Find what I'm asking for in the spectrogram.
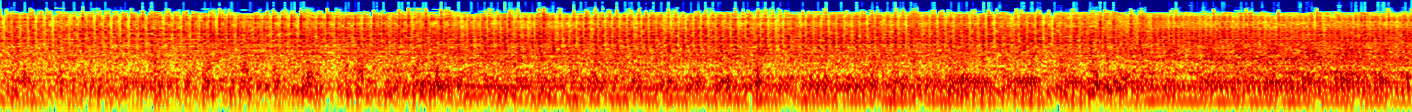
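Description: Loud, buzzy two-stroke idle with a rattling, tapping edge over the exhaust; a knock is present, but its source is unclear.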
